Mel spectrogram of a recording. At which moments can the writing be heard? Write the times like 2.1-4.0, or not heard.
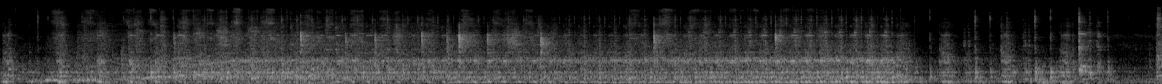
0.5-8.3.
